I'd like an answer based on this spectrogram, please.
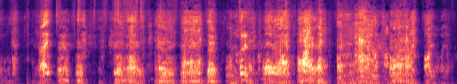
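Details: Aggressive Labrador retriever Rony fighting with Radhe indoors: harsh, rough growling and snarling in loud bursts of one to two seconds, nearly continuous, with brief pauses and human voices mixed in.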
